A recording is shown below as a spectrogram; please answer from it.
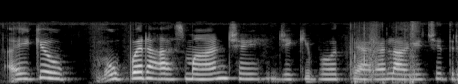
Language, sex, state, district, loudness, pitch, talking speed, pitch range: Maithili, female, Bihar, Sitamarhi, -19 LUFS, 250 Hz, 170 wpm, 240-260 Hz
